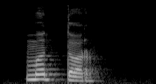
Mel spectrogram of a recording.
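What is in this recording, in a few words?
"мӧдтор", Komi-Zyrian, female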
